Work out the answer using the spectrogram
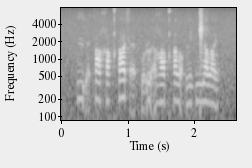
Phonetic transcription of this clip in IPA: lʲ æ̰ k ɑ χ i qʰ e x æ̰ f o̰ ɭ æ̰ ʁ œ qʰ i lˠ o̰ ʔ l i ʔ ŋ͡ǁ e lˠ e

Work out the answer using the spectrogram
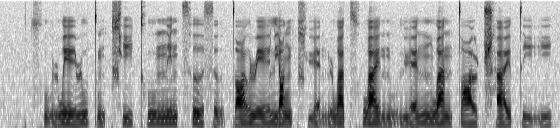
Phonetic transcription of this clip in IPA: t͡sʰ ṵ˨˩ ɻ w e˥˧ ɪ̯ ɻ u˥˩ t̪ ʊ˩ ŋ t͡ɕʰ i˥˩ kʰ u˥ n̪ i˥ n t͡sʰ ɹ̩˥˩ s ɹ̩˨˩ t̪ ɑ˧˥ ʊ̯ ɻ e˧˥ ɪ̯ l j ɑ˥˩ ŋ t͡ɕʰ ɥ ɛ̰˨˩ n ɻ w ä˥˧ t͡sʰ w a˥˩ ɪ̯ n̪ ṵ˨˩ l ɥ ɛ˧˥ n n̪ w a˥˩ n t̪ ɑ˥ ʊ̯ ʈ͡ʂʰ a˧˥ ɪ̯ t̪ ḭ˨˩˦

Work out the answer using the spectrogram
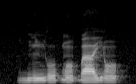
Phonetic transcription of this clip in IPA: ɡ͡b ĩ˨ ɲ oː˧ ɓ ɔ̃˨ ɓ aː˧ j ɔ̃˨

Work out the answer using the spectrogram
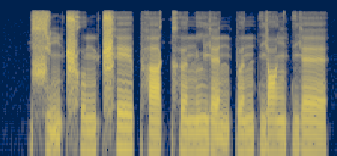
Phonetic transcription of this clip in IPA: ɕ ḭ˨˩ ŋ ʈ͡ʂʰ ʊ˨˦ ŋ ʈ͡ʂʰ e˥˨ ɪ̯ pʰ ä˨˦ kʰ ə˨˦ n l j ɛ̰˨˩ n p ə˦ n t̪ j ɑ˦ ŋ t̪ j ɛ˥˨

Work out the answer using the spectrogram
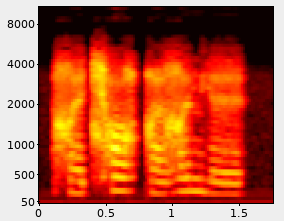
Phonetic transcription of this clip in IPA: χ ɛ˨ t͡ɕʰ ɒ˦ ʁ q e˨ ʁ ɘ˦ n j ɛ˦

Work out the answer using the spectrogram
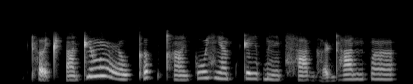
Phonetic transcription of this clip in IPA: ʈʰ ə̰˨ t͡ʃʼ ã˩ tʲ ɽ ũ˥ ʕ u˩ kʼ ə˦ p qʰ ĩ˩ k u˥ zʲ ã˦ p ʈ i˦ ɓ ĩ˨ t͡sʰ a˨ ɡʱ ə̰˩ ɖʱ a˦ n p ə̃˦

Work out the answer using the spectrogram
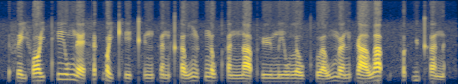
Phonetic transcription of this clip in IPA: f e˨˩ j f ɔː˧ j t̪ʰ iː˥ w n̪ ɛː˨˩ s ɐ˥ k̚ ɔː˨˩ j kʰ iː˨˩ kʰ ɪ˨˧ ŋ k ɐ˨˥ n kʰ ɐ˨˥ w ŋ ɐ˨˥ k̚ ŋ ɐ˧ w t̪ʰ ɐ˨ n n̪ aː˨˩ pʰ yː˨ m iː˨ w l o˨˧ w kʷʰ aː˨˥ w m œː˨˧ n k aː˨˥ w aː˧ p̚ ɐ˧ k̚ f ɐ˥ k̚ ɵ˥ ɥ kʰ ɐ˨˩ n

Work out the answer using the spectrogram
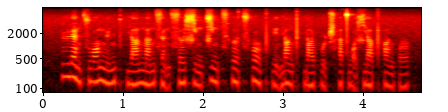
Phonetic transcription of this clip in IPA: l ɥ ɛ˥˩ n t͡s w ɔ˧˥ n̪ y˧˥ n pʰ j ä˧˥ n̪ a˧˥ n s ə̰˨˩ n s ɹ̩˧˥ ɕ ḭ˨˩ ŋ t͡ɕ i˥˧ ŋ t͡sʰ ɹ̩˥˧ t͡sʰ o˥˩ ʊ̯ pʰ ḭ˨˩ n j ɑ˥˩ ŋ pʰ j ɑ˧˥ ʊ̯ p ṵ˨˩ ʈ͡ʂʰ ä˦ t̪ w ɔ̰˨˩ ɕ j ä˥˧ pʰ ɑ˥˩ ŋ p ɤ˧˥

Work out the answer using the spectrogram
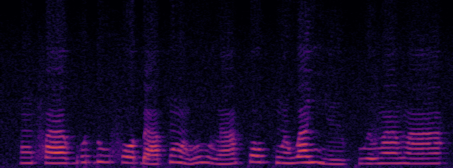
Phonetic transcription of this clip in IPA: ɔ̃˧ f aː˧ ɡʷ ɨ˦ ɗ u˦ f ɔ˧ ɗ a˨˦ p ɔ̃˦˨ l u˦˨ l ã˨˦ p ɔ˦ kʷ ã˧ w a˦ ɲ eː˨ kʷ ɛ˧ v ã˦ v ã˦

